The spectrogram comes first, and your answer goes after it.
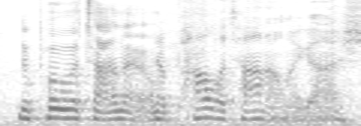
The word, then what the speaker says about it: Napolitano: Napoliato? Napolitano, oh my gosh.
